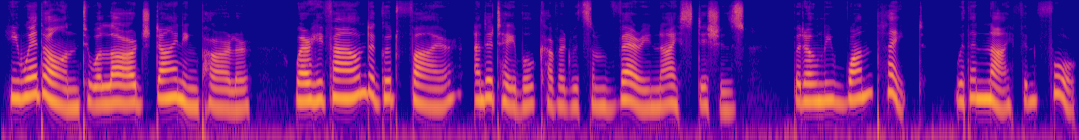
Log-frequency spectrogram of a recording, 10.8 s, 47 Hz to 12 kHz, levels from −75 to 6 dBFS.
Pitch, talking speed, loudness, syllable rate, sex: 210 Hz, 180 wpm, -19 LUFS, 4.8 syllables/s, female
